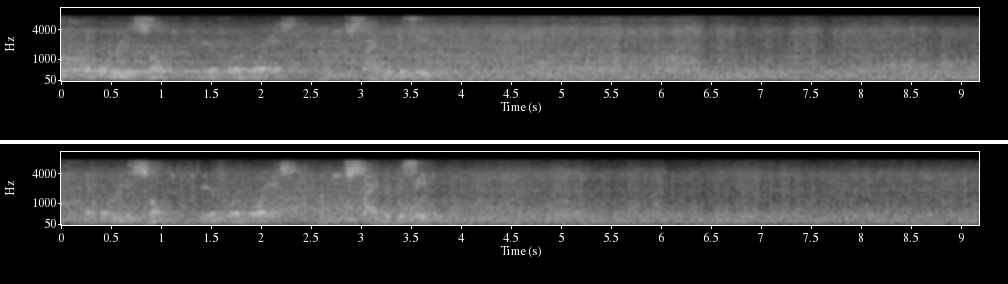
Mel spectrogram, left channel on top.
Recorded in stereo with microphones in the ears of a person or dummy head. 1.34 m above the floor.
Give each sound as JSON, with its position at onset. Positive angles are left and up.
{"t": 0.2, "sound": "a man speaking", "side_deg": -20, "distance_m": 6.0}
